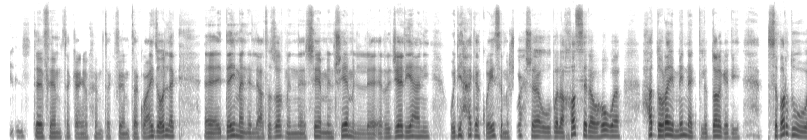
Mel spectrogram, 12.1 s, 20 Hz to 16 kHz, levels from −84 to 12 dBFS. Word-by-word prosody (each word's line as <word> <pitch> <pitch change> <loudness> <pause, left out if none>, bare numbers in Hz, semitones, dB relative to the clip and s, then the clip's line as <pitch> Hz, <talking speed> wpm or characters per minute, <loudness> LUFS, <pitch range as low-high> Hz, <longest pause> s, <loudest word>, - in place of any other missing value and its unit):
إمم، - - -18
إمم، 125 - -15 0.2
ت - - 0
فهمتك 110 0 -2
أيوه، 100 +1 -4
فهمتك، 95 -2 -14
فهمتك، 95 -1 -6
وعايز 130 0 0
أقول 130 +4 +3
لك 130 -1 -2 0.4
آآ، 105 0 +1
دايمًا 130 +4 +2
الإعتذار 110 +3 -4
من 100 0 -6
شيَم 125 +1 0
من 105 0 -6
شيَم 140 +3 +3
ال 100 -3 -8
الرجال 110 +6 +1
يعني 125 -1 -1 0.3
ودي 125 +7 -1
حاجة 155 -2 -1
كويسة 125 +3 -2
مش 110 +1 -9
وِحشة 140 -2 -1
وبالأخص 120 - +2
لو 125 -5 +4
هو 135 0 +2 0.3
حد 165 -2 +2
قريّب 150 +1 +8
منّك 135 -6 -2
للدرجة 105 +2 +1
دي، 100 0 -12 0.4
بس - - +1
برضه 160 -10 +2
120 Hz, 175 wpm, -21 LUFS, 105-135 Hz, 0.4 s, قريّب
